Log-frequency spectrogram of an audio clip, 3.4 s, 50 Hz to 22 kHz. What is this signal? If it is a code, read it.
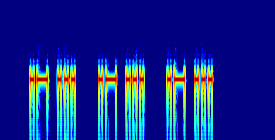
Morse code, heard as a keyed tone, about 28 wpm, 700 Hz. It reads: AS AS AS
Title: Top 100 Words Repeated 28wpm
